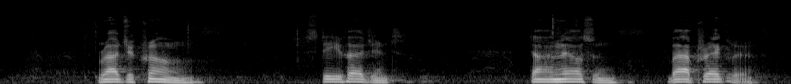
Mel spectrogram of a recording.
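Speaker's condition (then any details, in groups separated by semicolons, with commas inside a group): Parkinson's disease; small handwriting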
